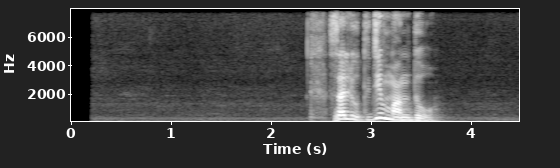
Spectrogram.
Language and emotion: Russian, angry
